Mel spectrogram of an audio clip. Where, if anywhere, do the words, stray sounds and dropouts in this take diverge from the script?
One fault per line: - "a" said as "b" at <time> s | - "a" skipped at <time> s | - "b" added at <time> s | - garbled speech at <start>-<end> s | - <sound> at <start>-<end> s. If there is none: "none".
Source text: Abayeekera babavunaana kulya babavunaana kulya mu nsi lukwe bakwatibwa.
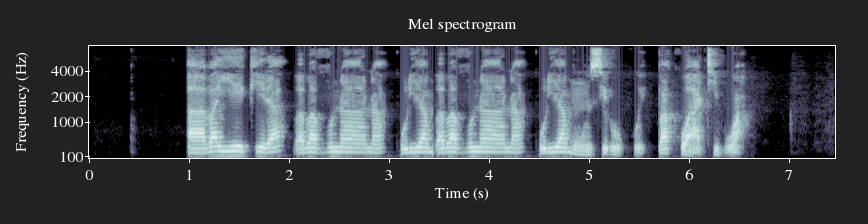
none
